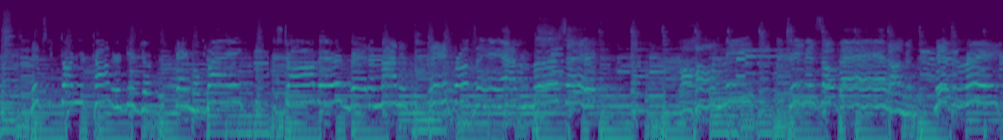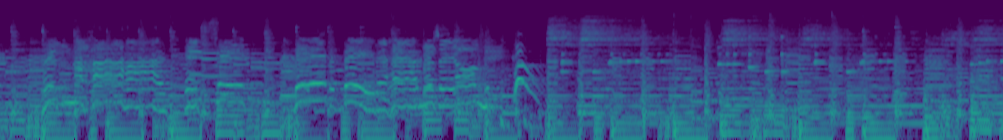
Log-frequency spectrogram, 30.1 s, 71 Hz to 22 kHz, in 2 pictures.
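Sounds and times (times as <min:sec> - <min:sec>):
live country band playing: 0:00.0 - 0:30.0
bending lead melody: 0:22.6 - 0:30.0.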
